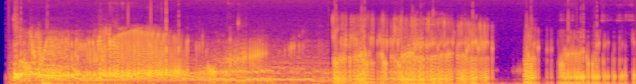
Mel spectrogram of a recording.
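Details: A woman's hungry stomach growling, recorded: loud, prolonged rumbling and gurgling with squeaky tones and a sudden noisy burst (borborygmi).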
